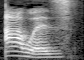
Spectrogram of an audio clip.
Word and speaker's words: hours: Thera limitton working hours Zwróćmy uwagę na słówko awes bo mam piszemy tak h o u r s ale wymawiamy tak jakby tego nie było ale OK ale to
